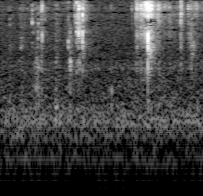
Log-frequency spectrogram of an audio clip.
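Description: Close-miked chewing of a mouthful of food: a run of irregular wet crunches and clicks, one sharper crunch about one and a half seconds in.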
